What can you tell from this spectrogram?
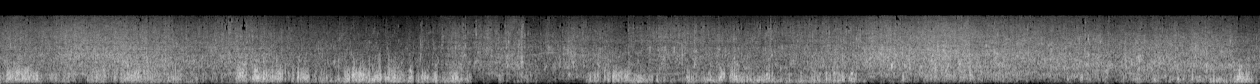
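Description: Water rushing and splashing along the hull of a fast-moving sailboat, with wind buffeting the microphone.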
